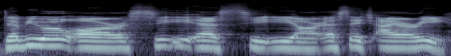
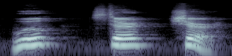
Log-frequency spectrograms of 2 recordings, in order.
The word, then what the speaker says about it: Worcestershire: pronunciation guide tour it it's whoo stir sure Worcestershire sauce Worcestershire sauce because it comes from Worcester England moister England there's not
